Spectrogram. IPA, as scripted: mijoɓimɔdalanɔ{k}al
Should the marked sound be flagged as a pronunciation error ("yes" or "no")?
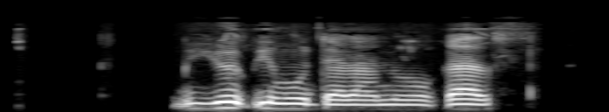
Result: yes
